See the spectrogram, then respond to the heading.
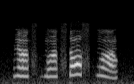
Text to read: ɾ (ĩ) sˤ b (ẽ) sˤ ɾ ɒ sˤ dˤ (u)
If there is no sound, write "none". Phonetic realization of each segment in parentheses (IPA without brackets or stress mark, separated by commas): ĩ, ẽ, ũ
